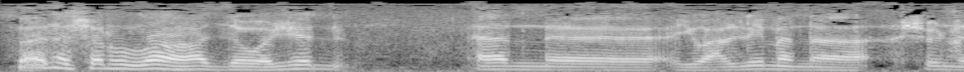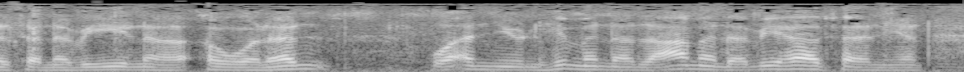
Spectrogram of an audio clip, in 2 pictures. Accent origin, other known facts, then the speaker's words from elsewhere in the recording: Syria; عندنا في سوريا إذا مات ميت في بيت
